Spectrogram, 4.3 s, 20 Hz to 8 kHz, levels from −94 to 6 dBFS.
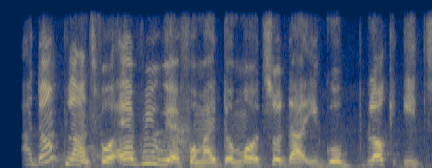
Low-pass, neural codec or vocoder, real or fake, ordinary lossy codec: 7.2 kHz; none; real; none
